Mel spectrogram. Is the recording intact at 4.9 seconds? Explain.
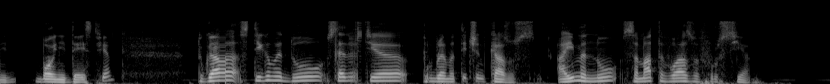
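No. At 4.93 s there is a buzzy smear with a slight warble as the sound resumes. This is concealed Bluetooth headset packet loss: about 15 ms of headset audio, consistent with a couple of lost frames, was filled by repeating the closest-matching recent stretch of waveform.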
